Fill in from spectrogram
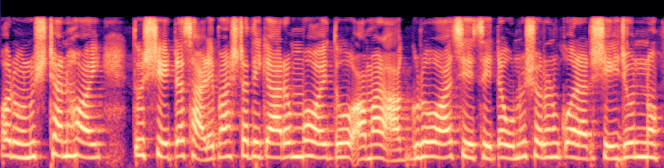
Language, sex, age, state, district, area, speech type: Bengali, female, 18-30, West Bengal, North 24 Parganas, rural, spontaneous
